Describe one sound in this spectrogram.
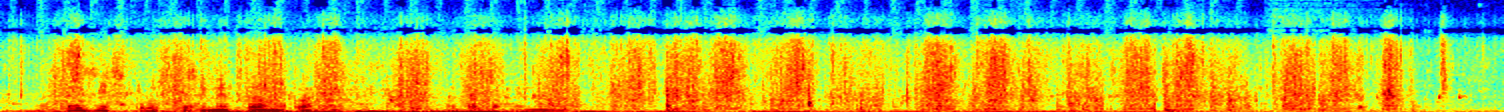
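Hands squeeze and rustle a wet mass of leaves.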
